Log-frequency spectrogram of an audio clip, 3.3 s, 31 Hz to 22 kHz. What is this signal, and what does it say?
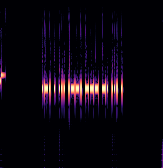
Morse code, heard as a keyed tone, about 53 wpm, 700 Hz. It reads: RESPONSE
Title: Sentences from Top 1400 Words - New Word Drill Alt - 50wpm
